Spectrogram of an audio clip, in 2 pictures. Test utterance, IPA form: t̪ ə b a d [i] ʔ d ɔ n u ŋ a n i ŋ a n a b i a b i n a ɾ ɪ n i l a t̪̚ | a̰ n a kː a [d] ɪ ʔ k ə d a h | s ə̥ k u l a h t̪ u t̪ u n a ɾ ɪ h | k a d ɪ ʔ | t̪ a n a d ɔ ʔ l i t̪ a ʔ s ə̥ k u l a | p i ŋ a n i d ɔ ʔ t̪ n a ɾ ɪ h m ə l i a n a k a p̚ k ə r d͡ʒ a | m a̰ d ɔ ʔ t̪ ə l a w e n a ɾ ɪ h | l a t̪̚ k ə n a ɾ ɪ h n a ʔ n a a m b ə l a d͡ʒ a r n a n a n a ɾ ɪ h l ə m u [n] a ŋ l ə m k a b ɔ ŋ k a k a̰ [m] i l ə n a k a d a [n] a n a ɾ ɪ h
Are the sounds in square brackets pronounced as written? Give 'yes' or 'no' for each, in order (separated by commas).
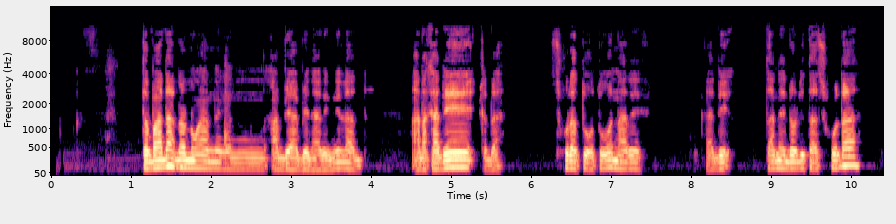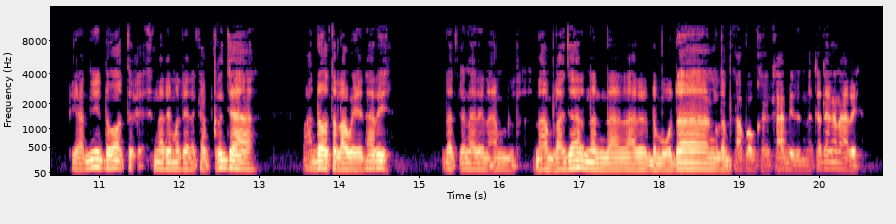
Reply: no, yes, no, yes, no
